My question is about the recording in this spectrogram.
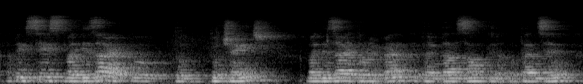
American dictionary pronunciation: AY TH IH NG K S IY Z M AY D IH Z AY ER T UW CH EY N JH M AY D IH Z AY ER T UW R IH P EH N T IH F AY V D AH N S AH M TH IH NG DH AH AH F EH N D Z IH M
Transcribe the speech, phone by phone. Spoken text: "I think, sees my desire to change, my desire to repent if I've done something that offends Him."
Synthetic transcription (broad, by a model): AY T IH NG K S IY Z M AY D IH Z AY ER T UW CH EY N JH M AY D IH Z AY ER T UW R IH P EH N T IH F AY V D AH N S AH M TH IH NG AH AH F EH N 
